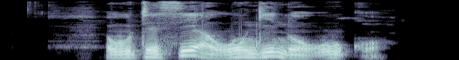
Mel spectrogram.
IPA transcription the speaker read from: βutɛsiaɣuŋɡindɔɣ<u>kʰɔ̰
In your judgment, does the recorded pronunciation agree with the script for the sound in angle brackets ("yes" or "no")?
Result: yes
